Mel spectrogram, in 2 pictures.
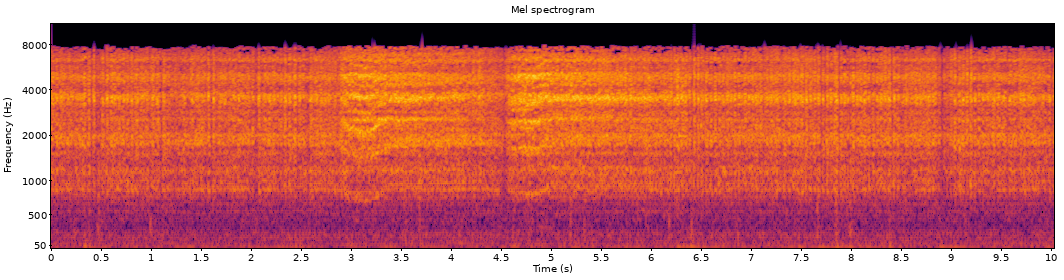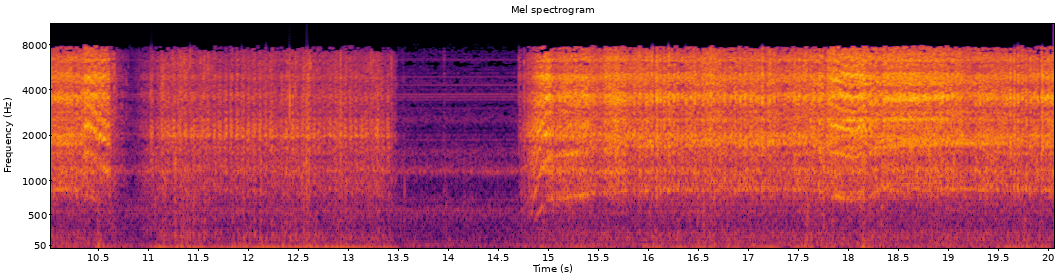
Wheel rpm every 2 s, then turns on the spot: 240, 230, 230, 230, 230, 90, 40, 80, 220, 230.
10-14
